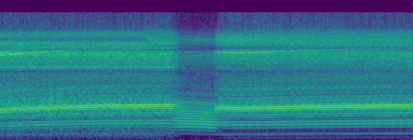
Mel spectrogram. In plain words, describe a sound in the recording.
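A motorbike engine revs loudly and steadily, its pitch shifting as it speeds up.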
